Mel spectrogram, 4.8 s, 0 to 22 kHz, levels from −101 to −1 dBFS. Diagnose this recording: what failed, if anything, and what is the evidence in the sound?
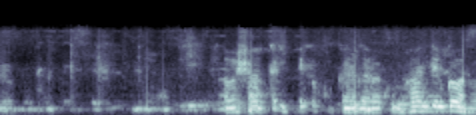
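Between 1.32 and 2.76 s the speech and the background noise floor swell together by about 4 dB, a slow rise rather than a step. This is automatic gain rising in the call processing stage: the gain control judged the input too quiet and ramped its gain up over roughly 1.4 s. The band limit at 8 kHz is the call codec's normal bandwidth.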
